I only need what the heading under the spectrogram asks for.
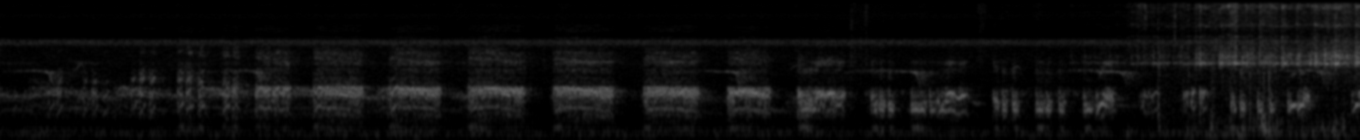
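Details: White-breasted waterhen calling in a snare area in response to a lure recording. Harsh, nasal croaks are repeated about twice a second in an even series. A steady high insect-like hiss runs underneath.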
